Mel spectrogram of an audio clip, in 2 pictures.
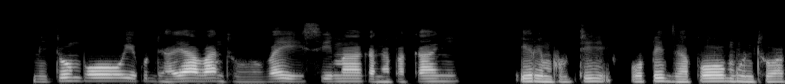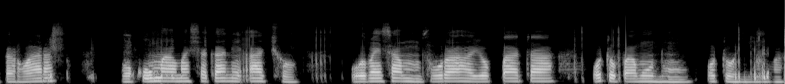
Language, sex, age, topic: Ndau, male, 25-35, health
